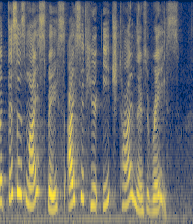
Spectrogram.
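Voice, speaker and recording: A woman puts on a squeaky character voice in a gentle tone at an extremely high pitch. She speaks at a moderate pace with very wide pitch swings. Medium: read story. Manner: polite, gentle.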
